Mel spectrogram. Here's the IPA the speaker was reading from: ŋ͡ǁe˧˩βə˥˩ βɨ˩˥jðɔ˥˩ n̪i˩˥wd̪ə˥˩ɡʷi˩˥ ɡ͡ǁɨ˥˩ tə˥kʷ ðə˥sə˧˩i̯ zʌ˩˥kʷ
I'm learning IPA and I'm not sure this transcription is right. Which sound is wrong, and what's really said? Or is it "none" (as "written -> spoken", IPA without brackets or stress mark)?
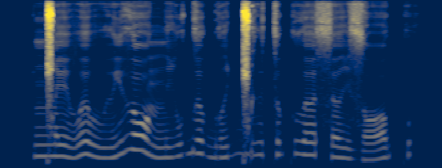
ʌ˩˥ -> ɔ˩˥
